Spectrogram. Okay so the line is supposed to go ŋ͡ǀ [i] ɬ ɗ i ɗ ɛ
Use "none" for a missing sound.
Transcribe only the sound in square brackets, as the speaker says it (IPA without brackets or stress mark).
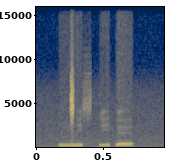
i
